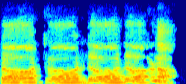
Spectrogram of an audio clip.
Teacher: मुरधन्य वर्ण अर्थात मुरध से उच्चारण होने वाले वर्ण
